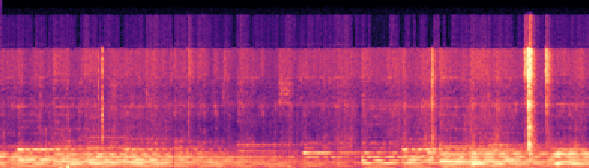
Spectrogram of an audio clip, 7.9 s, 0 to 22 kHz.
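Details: Grandfather clock about 7.5 ft tall chiming Westminster: steady, even tick under clear ringing chime tones. It is striking and running normally.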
